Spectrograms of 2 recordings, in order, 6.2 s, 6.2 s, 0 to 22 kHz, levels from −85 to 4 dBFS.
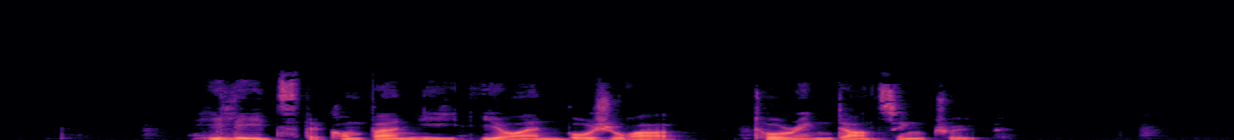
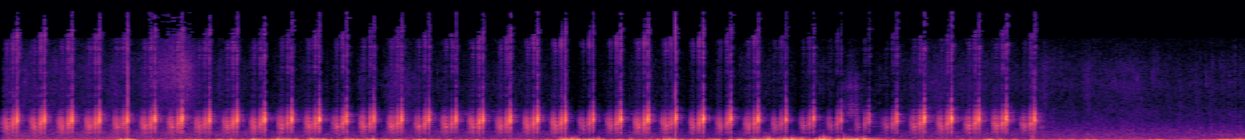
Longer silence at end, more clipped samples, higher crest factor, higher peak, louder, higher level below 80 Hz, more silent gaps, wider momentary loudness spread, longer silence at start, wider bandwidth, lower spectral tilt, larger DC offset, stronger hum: first, 1.3 s vs 0 s; neither; first, 24 dB vs 18 dB; second, -4 dBFS vs 0 dBFS; second, -26 LUFS vs -20 LUFS; second, -50 dBFS vs -20 dBFS; neither; second, 10 LU vs 13 LU; first, 1 s vs 0 s; second, 10.5 kHz vs 18.5 kHz; first, -6.5 dB/octave vs -4.5 dB/octave; neither; neither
